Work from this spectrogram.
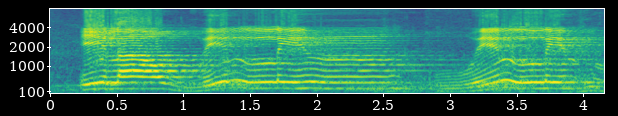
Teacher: Dha sendiri, dzal sendiri. Dzal istifal, dha isti'la. Ya, tebal.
